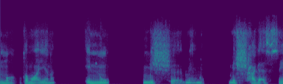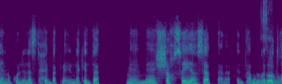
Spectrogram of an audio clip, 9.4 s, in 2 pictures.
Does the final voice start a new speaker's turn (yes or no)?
no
